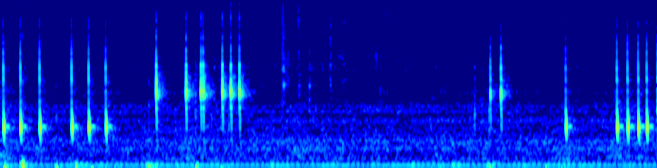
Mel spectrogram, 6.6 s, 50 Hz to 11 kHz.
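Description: Fingertips tap the glass back of a blue smartphone with an aluminium frame, held close to the mic, making about 21 short, dry clicks in bursts. Some taps sound lower, around 770 Hz, and others sound higher, near 2 kHz. A quiet pause falls in the middle before the tapping picks up again.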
